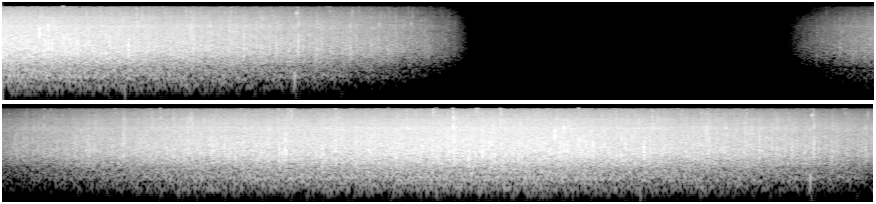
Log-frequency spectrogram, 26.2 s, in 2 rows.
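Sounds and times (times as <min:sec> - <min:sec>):
rain: 0:00.0 - 0:06.8, 0:12.2 - 0:26.1.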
